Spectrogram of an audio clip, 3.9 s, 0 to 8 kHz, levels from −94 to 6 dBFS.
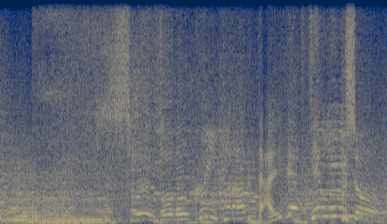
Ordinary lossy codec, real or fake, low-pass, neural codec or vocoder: none; fake; none; codec, 16 kHz, 1 kbps, X-Codec, HuBERT features, trained on balanced general audio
